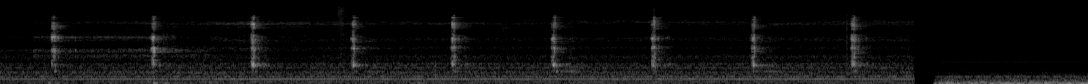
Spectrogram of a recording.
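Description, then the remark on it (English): A clock ticks steadily, one crisp tick per second, about nine ticks over a faint hum, then it cuts off abruptly into a dull, muffled rumble. “Let the clock begin.”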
